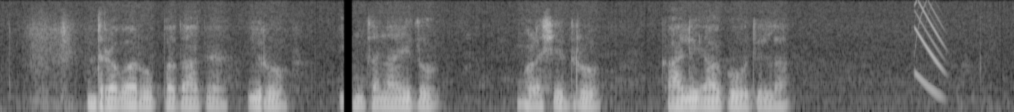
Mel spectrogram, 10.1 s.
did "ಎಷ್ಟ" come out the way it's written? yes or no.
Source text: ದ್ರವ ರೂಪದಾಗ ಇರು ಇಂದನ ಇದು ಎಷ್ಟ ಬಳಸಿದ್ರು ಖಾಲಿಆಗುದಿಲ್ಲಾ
no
